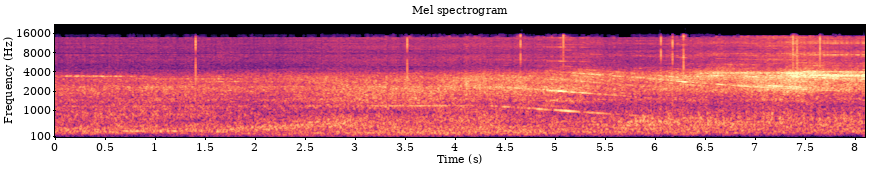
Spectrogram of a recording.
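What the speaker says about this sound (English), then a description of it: "This Boeing 777 aborting its takeoff and applying full rudder." Loud, sustained roar of a Boeing 777's jet engines during an aborted takeoff on a runway, a broad, powerful rumble with a whining tone that shifts as the aircraft decelerates.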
